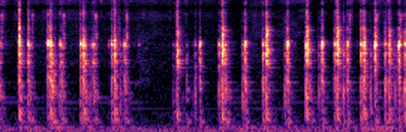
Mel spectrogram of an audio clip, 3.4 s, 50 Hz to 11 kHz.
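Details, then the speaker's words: 1999 Infiniti QX4 / Nissan Pathfinder at over 190k miles, front wheel off: sharp metallic clicks in quick, uneven bursts as the axle turns. The front CV boot is torn with grease spun around the wheel well; the worn CV joint is shot and the axle is being replaced. "you can see all the grease spun up inside the wheel well and the front boot is torn and more importantly see if we can see where the source of this noise is coming from foreign"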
